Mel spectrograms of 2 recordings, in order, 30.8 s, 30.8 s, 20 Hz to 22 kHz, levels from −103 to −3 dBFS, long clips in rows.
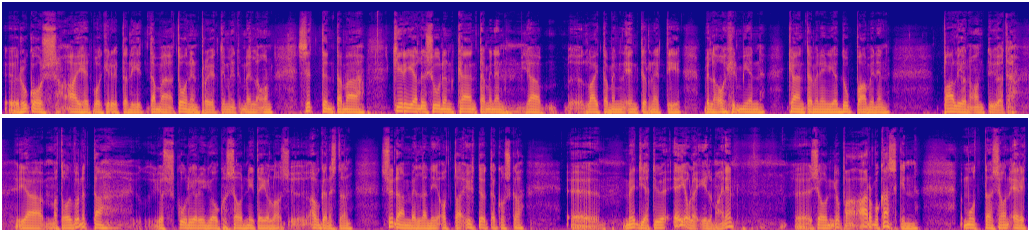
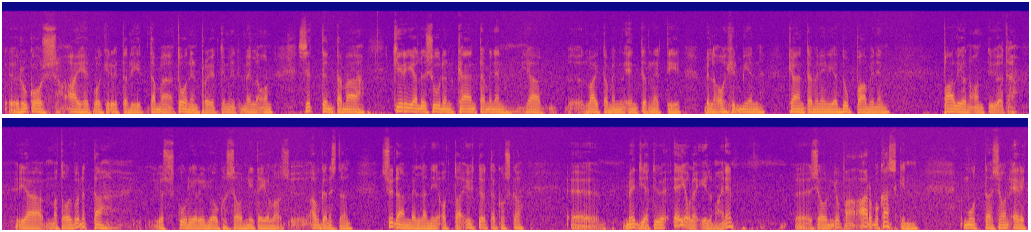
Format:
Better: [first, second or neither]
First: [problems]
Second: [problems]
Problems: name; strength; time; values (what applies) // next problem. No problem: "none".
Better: first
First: none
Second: hiss; noticeable; throughout; 20 dB below the speech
